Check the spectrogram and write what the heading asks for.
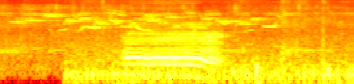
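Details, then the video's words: A steady, slightly falling moo of nearly a second from cattle among dozens moving toward green pasture, with high bird chirps before and after and soft background rustle. "Suara sapi lucu riang gembira"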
